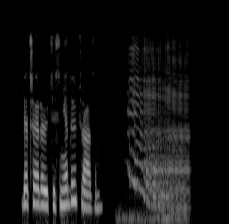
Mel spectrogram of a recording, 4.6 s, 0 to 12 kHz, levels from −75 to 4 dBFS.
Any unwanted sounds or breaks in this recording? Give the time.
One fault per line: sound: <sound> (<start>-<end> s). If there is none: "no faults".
sound: squeak (2.3-3.9 s)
